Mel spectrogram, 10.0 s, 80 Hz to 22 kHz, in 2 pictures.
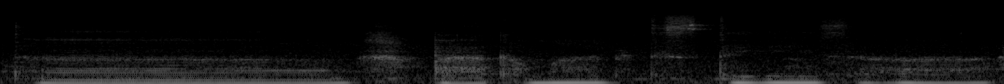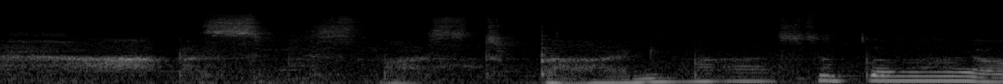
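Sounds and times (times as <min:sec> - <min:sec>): man whispering: 0:00.0 - 0:08.7.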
